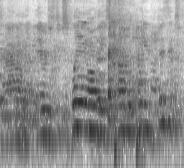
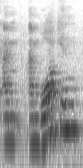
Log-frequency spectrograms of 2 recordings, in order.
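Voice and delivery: ordinary talk

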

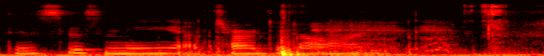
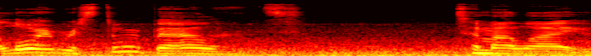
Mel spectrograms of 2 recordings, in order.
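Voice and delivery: quiet, earnest prayer; a tired woman quietly praying for balance; 3 semitones lower, 6 dB quieter than usual. Real, not acted. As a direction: pray it softly and sincerely. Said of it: "Let me pray now".

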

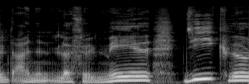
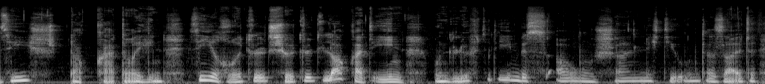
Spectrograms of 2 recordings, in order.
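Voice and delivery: plain reading voice

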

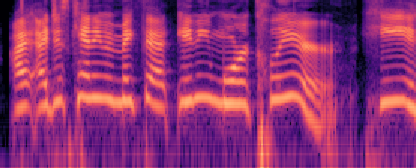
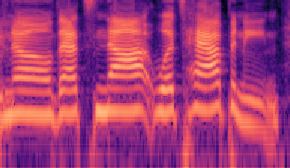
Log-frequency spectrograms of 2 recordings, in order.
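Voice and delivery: usual speaking voice

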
